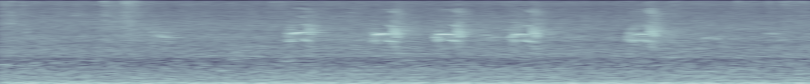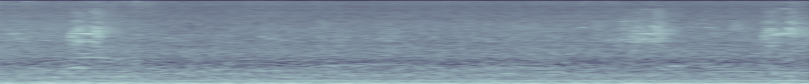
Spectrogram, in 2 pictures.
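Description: Birds chirping: short, high, sharp calls, a quick run of them in the first half and a few more near the end, over a steady low background rumble.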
